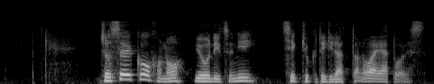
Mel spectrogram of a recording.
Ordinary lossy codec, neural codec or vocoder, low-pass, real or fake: none; codec, 16 kHz, 0.5 kbps, X-Codec, HuBERT features, trained on LibriSpeech; none; fake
